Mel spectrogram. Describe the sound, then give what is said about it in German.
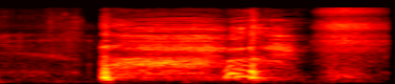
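A forceful cough bursts out, followed by a rough, throaty second cough and a brief breathy exhale, with no talking around it. “Das ist auch ein richtig geiles Geräusch. Wenn ich hust”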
